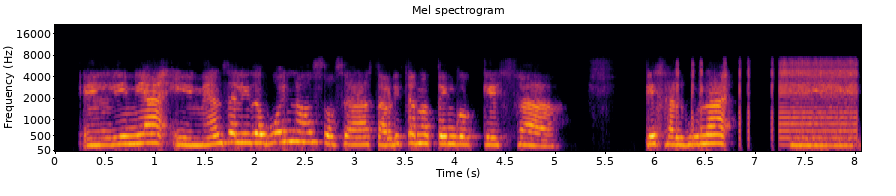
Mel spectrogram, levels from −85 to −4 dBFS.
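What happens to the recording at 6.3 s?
At 6.3 s you're inside a stretch of GSM signalling bursts running from 6.21 to 7.17 s. A nearby 2G phone fires short groups of radio bursts, the audio circuitry rectifies them, and you get that galloping dit-dit-dit of short buzzes at about 217 Hz, almost as loud as the speech.

Underneath that, the whole clip is going through the AMR wideband (HD Voice) codec at one of its lowest rates, consistent with the 6.6 kbit/s mode. The speech sounds rough and raspy, and nothing comes through above about 7.5 kHz.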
